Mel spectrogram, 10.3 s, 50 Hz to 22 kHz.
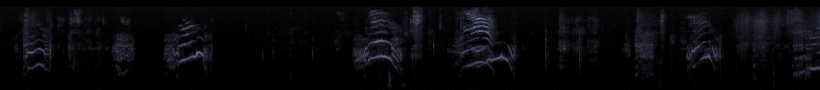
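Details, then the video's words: Rescued pregnant cat Harlequin with her six newborn kittens, indoors in a foster kitten room: a run of thin, high, arching mews, each rising then falling, repeated every second or two over a quiet hiss. "Rescued pregnant Kitty Harlequin gives birth to 6 kittens!"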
